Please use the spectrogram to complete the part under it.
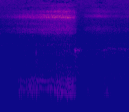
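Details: A sleepy British Bulldog named Tyson gives one low, rumbling snore lasting about a second, with a soft hiss above it, while someone coaxes him to get up.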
